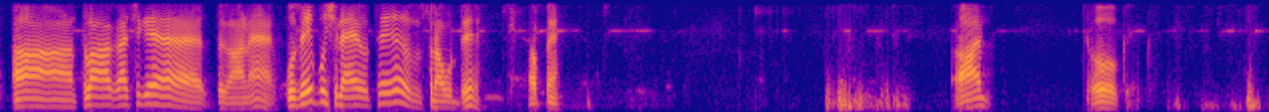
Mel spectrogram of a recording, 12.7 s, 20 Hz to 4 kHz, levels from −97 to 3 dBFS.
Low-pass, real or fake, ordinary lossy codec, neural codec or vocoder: 3.6 kHz; real; none; none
